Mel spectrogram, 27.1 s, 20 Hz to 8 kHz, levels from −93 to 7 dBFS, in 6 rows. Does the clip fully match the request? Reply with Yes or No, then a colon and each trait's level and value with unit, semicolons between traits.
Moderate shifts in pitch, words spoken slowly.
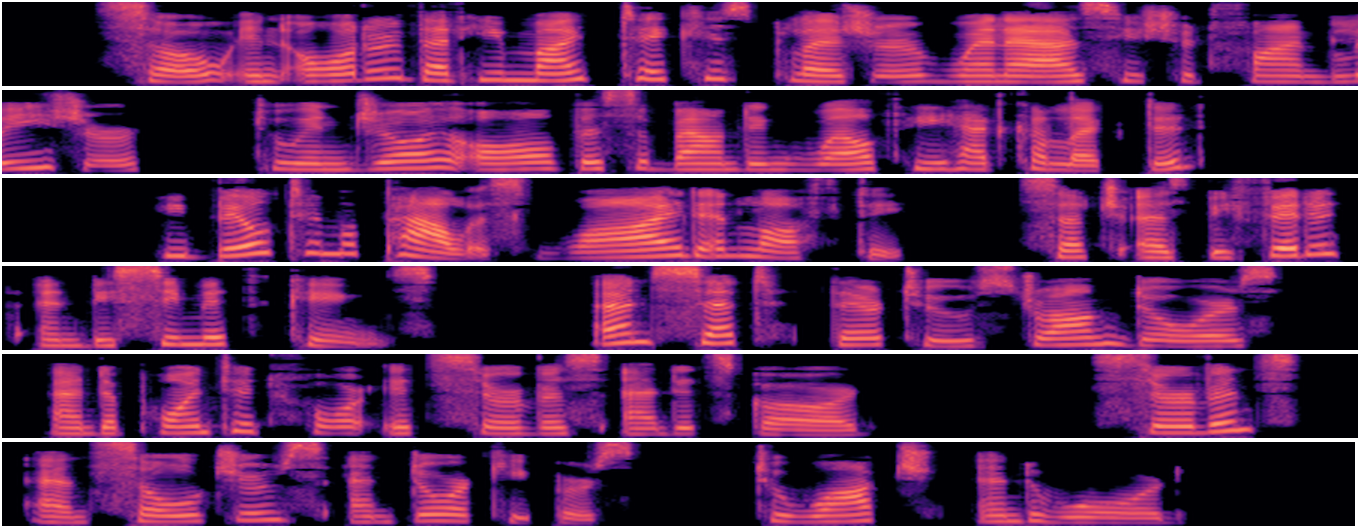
Yes: average, 3.8 semitones; slow, 130 wpm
